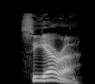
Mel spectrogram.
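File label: "Sierra", US English, male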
